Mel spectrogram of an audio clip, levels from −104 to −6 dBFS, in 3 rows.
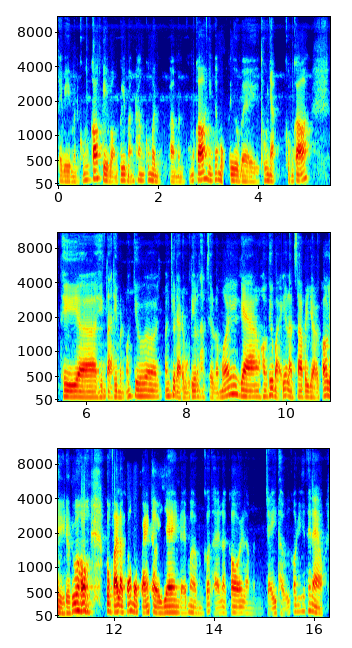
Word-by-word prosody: Tại 105 - -9
vì 100 0 -5
mình 95 -1 -12
cũng 125 +5 -10
có 155 +1 +4
kỳ 120 - 0
vọng 95 -3 -8
riêng 120 0 -2
bản 100 -3 -8
thân 120 -1 -9
của 125 - -10
mình 110 -4 -4 0.2
và 95 - -5
mình 95 -1 -13
cũng 115 +3 -10
có 135 +4 +6
những 115 - -6
cái 135 - -7
mục 125 - -4
tiêu 115 -2 -1
về 95 -3 -7
thu 115 - -9
nhập 110 -5 -4 0.2
cũng - - -13
có. - - +3 0.5
Thì, 115 -1 +3
à, 105 -1 +5
hiện 110 +2 -7
tại - - -2
thì 115 - -2
mình 105 -3 -9
vẫn 120 +5 -7
chưa 120 -2 0
vẫn 125 +1 -6
chưa 145 - 0
đạt 95 - 0
được 95 - -5
mục 100 +1 -9
tiêu 115 - -1
là 115 - -6
thật 105 - -12
sự 100 - -9
là 95 - -9
đổi 95 - -7
mới 150 +10 0
ra 115 -2 +4
hôm 115 -1 -5
thứ 145 - +1
Bảy - - -2
á, 135 +1 -3
làm 105 -6 -3
sao 110 -1 +2
bây 110 0 -2
giờ 95 -3 -3
có - - +3
liền 110 -7 0
được, 110 - -2
đúng 150 - +5
hông? 150 +1 +8 0.3
Cũng 150 -1 +2
phải 125 -1 +9
là 125 - +6
có 140 - +4
một 130 -5 +2
khoảng 115 +3 +2
thời 110 - +3
gian 120 0 +5
để - - -6
mà 120 -3 -6
mình 105 -1 -17
có 135 +3 -6
thể - - -6
là 110 -1 -9
coi 115 0 +1
là 105 -2 -10
mình 100 -1 -27 0.2
chạy 100 +3 -7
thử 95 +4 -12
coi 135 - -7
nó 130 - -14
như 140 - -12
thế 155 - -6
nào. - - -1
115 Hz, 305 wpm, -20 LUFS, 105-125 Hz, 0.5 s, phải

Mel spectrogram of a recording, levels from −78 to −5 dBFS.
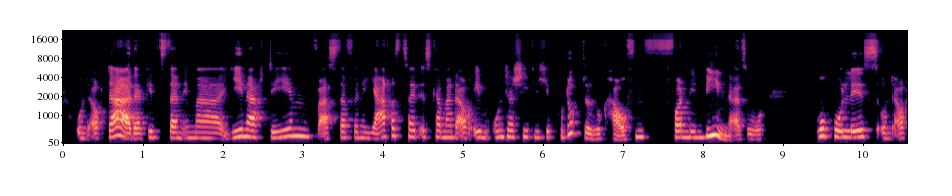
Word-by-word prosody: Und 190 -1 -7
auch 185 0 -3
da 230 -5 +8
da 180 0 +1
gibt's 215 +4 -5
dann 195 -1 +1
immer 195 -2 -3
je 230 +4 +2
nachdem, 235 +3 +1
was - - -1
da 210 -1 -2
für 210 0 -8
'ne 205 -1 -7
Jahreszeit 235 +6 -1
ist, 230 0 -7
kann 225 -1 -2
man 215 0 -2
da 190 - +1
auch - - -9
eben 215 -1 -2
unterschiedliche 225 -1 -4
Produkte 330 - -3
so 170 +1 -5
kaufen 225 +13 -2 0.3
von 220 -1 +1
den 210 -1 -3
Bienen, 285 +2 +6
also, 160 0 -5 0.6
Propolis 235 -2 +2
und 185 -1 -7
auch 185 - -3
220 Hz, 175 wpm, -21 LUFS, 195-235 Hz, 0.6 s, da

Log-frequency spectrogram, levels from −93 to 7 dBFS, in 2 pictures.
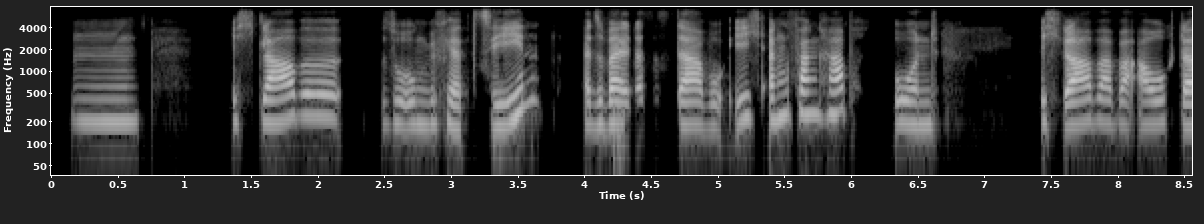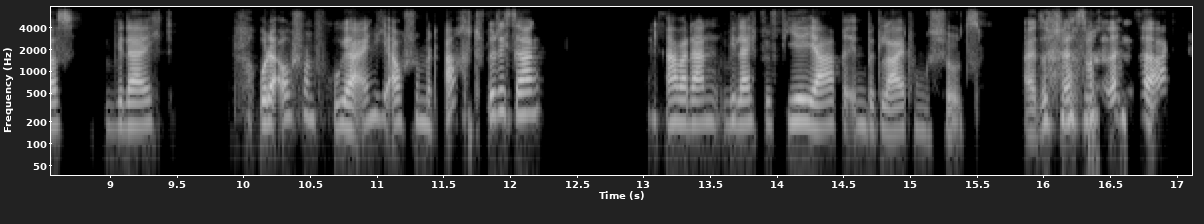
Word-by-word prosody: Hm, 205 0 -11 0.7
ich - - -11
glaube, 235 +4 +2 0.3
so 190 -1 -8
ungefähr 185 -3 -4
10, 220 - -1 0.3
also 190 0 -4
weil 190 -1 +6
das 200 - -4
ist 205 - -34
da, 185 -1 +4
wo 175 - -10
ich 225 +2 -4
angefangen 255 +3 +1
habe 270 +3 +2 0.3
und 190 -1 -4 0.7
ich 195 - -7
glaube 200 +3 +4
aber 190 -2 -2
auch, 190 +2 -1
dass 180 +1 +1 0.3
vielleicht 190 - +1 0.6
oder - - +6
auch - - -1
schon 245 -2 -9
früher, 175 -4 +3
eigentlich 235 +4 -1
auch 200 - +2
schon 215 - -12
mit 190 - -8
8, - - -2
würde 250 +3 +1
ich 280 - -7
sagen, 255 +1 +5 0.9
aber 200 +1 +6
dann 200 0 +2
vielleicht 200 0 +1
für 190 - -14
4 205 +3 -1
Jahre 185 0 +4
in 185 - -11
Begleitungsschutz. 160 -1 -2 0.3
Also, - - -1
dass - - +1
man - - -1
dann - - +3
sagt - - +3
195 Hz, 165 wpm, -25 LUFS, 185-215 Hz, 0.9 s, weil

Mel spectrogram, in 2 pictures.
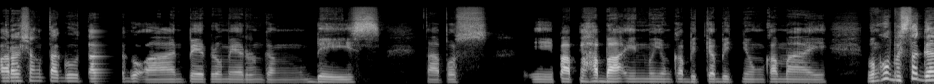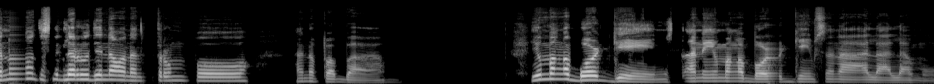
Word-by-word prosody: para 155 +1 +4
siyang 170 0 -1
tagu-taguan 140 -6 -3
pero 120 -1 -2 0.2
meron 115 0 -7
kang 110 0 -10 0.3
base. 115 -2 +2 0.6
Tapos, 115 +1 -5 0.8
eh 115 -1 -5
papahabain 135 0 +4
mo - - -9
yung 125 -1 -10
kabit-kabit 125 0 -5
niyong 120 -2 -11
kamay. 120 -2 -3 0.5
Ewan 155 +2 -1
ko, 275 - +6
basta 235 +8 +10
ganun 245 +6 +3
tas 220 -4 +8
naglaro 230 0 +4
din 225 -1 +2
ako 210 -1 +4
ng 180 -1 -2 0.2
trumpo, 180 -2 -5 0.9
ano 145 0 -10
pa 130 - -4
ba? 100 -2 -8 1.7
Yung 225 +3 +1
mga 245 -1 +5
board 200 -1 +6 0.2
games, 120 -4 0 0.2
ano 150 +1 0
yung 155 0 -5
mga 150 -1 -3
board 130 0 -3
games 125 -2 -3
na - - -11
naalala 110 -2 -7 0.2
mo? 90 0 -24
130 Hz, 130 wpm, -21 LUFS, 115-170 Hz, 1.7 s, basta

